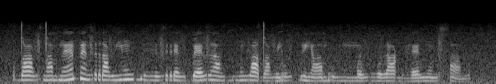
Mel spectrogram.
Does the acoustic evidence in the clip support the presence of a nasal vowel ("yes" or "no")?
yes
